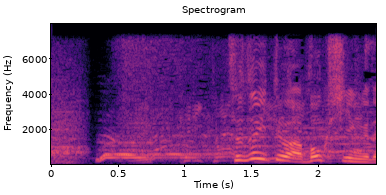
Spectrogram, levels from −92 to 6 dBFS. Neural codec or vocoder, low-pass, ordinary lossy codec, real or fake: none; 7.2 kHz; none; real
